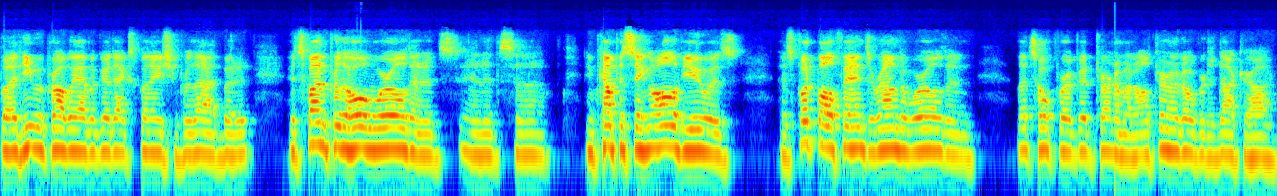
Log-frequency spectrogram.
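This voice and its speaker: With a Canadian accent, a man talks at a fairly quick pace in a fairly high, somewhat breathy voice with fairly even intonation. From Canada. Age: 60s. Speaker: talk show co-host. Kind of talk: casual chat. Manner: halting, many fillers.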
